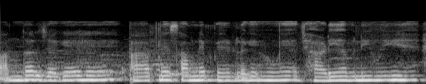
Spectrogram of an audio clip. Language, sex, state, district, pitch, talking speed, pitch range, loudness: Hindi, female, Bihar, Patna, 195 Hz, 170 wpm, 190-200 Hz, -12 LUFS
